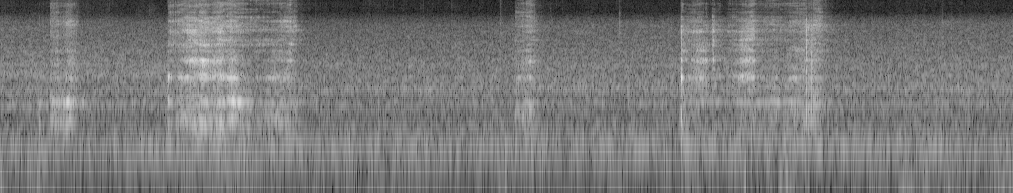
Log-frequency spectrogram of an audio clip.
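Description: A metal spoon scrapes cooked, crumbly flour dough out of a pan into a steel bowl, with metal clinking and ringing. The scrapes come in separate strokes: the loudest about a second in, and a group of sharper scrapes about five seconds in.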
